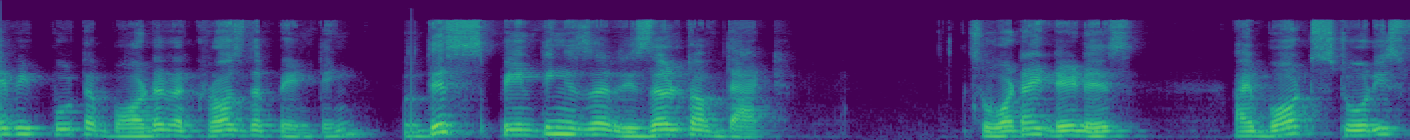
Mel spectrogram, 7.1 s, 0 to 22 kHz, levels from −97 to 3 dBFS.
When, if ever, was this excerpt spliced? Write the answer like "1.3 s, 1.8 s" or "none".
2.1 s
